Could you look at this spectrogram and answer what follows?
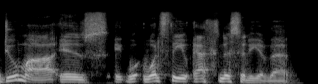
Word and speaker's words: Dumaa: My birth certificate spells it Dumas. But most people pronounce it Dumas, and that always drove me crazy. And so just to make sure that didn't happen, it's like, let's just spell it differently. So now everyone pronounces it the right way. Right. It's spelled like it sounds.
